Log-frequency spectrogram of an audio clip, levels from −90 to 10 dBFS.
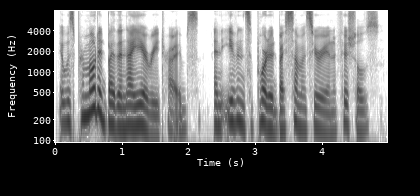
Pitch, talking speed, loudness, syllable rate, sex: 160 Hz, 170 wpm, -19 LUFS, 5.4 syllables/s, female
